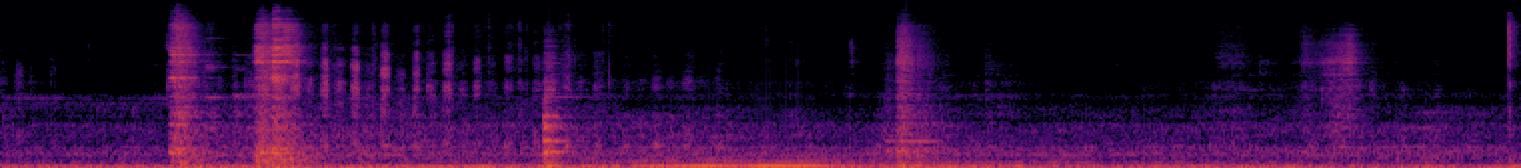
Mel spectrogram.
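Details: Pet Shiba Inu Azuki panting: scattered breathy huffs at uneven intervals, some doubled, rising out of a constant low hum of room noise.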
